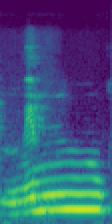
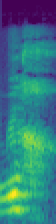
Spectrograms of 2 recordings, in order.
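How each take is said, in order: First: The final consonant is an m sound. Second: The final consonant merges into a kh sound. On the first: "मीम की आवाज़ में भी नहीं बदलेंगे" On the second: "यहाँ पर इदगाम भी नहीं करेंगे"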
